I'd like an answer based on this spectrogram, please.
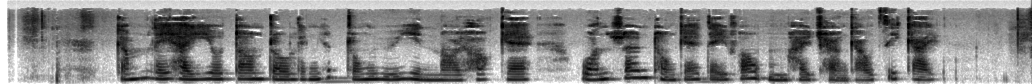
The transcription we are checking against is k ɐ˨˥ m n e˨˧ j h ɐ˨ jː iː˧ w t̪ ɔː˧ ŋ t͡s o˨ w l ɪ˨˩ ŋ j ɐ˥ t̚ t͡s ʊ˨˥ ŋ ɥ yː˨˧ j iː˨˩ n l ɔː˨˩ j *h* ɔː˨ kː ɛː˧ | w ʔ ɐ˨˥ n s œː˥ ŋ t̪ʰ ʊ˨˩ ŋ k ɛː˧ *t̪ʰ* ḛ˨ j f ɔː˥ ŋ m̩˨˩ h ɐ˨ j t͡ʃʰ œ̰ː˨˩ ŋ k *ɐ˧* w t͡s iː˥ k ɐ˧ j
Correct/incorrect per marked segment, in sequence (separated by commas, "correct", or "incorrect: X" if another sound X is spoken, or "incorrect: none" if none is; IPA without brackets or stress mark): correct, incorrect: t̪, incorrect: ɐ˨˥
